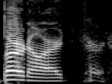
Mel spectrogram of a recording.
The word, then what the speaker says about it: Bernard: They always put the emphasis on that first syllable. They call him Bernard.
